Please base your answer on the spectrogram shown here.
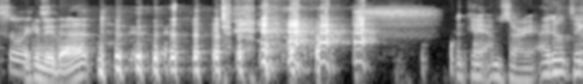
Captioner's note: members laughing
